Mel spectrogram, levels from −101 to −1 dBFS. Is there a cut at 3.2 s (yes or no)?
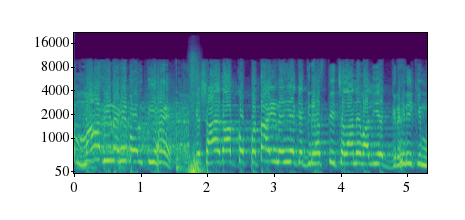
no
